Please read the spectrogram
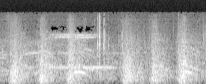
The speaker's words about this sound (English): Bears fans stomping on these stands. Let's go, Bears.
